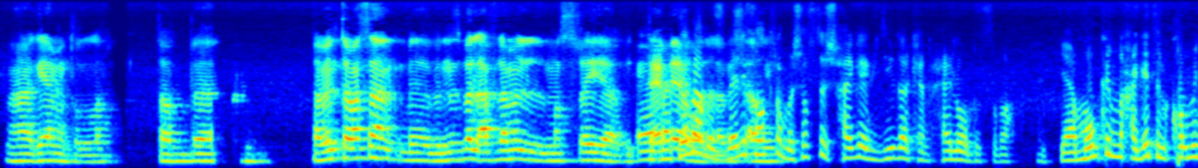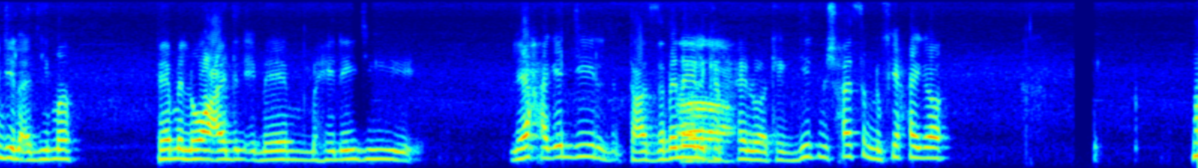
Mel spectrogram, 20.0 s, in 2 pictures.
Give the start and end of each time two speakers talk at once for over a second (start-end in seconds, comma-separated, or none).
5.3-6.5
